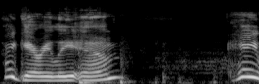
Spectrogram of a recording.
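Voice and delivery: normal talking voice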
